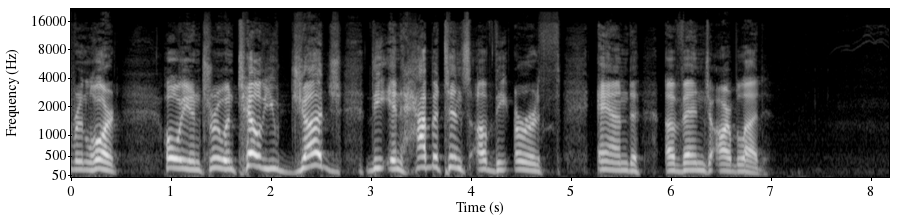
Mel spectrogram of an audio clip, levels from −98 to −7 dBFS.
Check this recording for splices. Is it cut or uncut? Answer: uncut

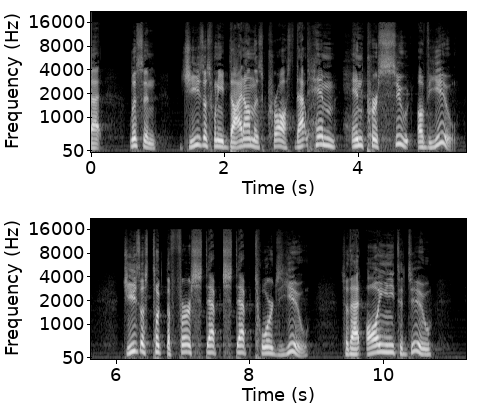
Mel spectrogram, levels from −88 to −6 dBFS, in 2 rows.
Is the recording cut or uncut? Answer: cut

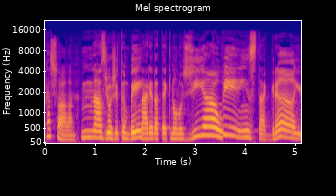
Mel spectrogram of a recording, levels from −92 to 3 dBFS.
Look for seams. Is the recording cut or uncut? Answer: cut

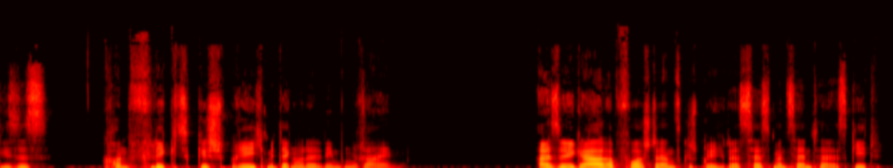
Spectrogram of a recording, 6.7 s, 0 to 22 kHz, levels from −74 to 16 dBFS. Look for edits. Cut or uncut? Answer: cut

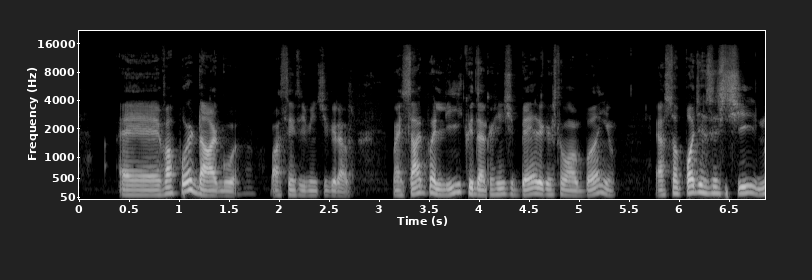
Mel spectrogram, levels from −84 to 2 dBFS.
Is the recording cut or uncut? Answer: cut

